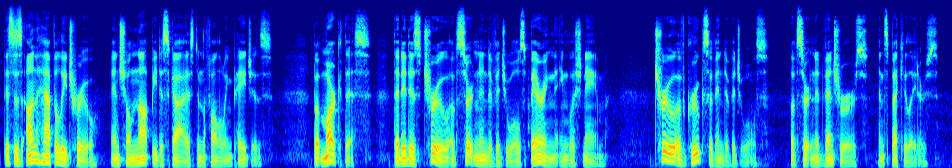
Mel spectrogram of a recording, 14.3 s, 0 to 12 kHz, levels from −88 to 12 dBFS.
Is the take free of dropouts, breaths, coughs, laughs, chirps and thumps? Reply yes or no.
yes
